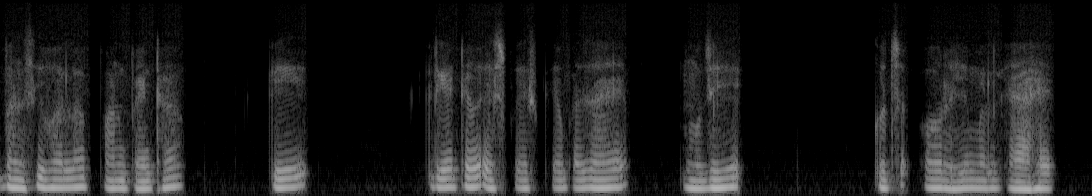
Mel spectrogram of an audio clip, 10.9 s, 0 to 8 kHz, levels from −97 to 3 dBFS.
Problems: constant background noise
